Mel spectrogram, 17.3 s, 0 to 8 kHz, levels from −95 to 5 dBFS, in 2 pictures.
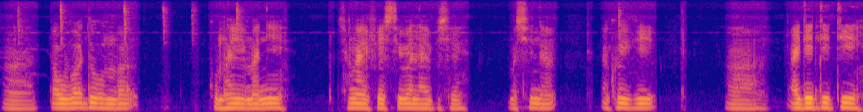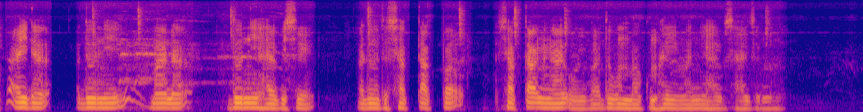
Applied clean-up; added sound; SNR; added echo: none; none; none; none.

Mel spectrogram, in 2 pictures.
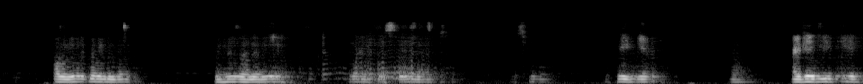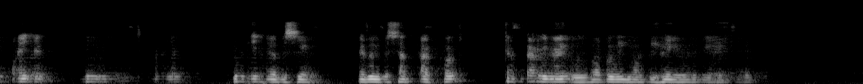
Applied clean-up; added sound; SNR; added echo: neural mask model DeepFilterNet 3.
